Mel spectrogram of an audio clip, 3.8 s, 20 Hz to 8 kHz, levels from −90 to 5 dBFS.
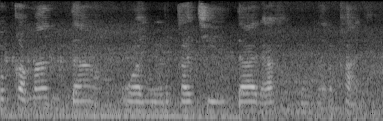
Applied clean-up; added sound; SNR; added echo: none; Church bell / Traffic noise, roadway noise; 5 dB; reverberation time 0.2 s.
